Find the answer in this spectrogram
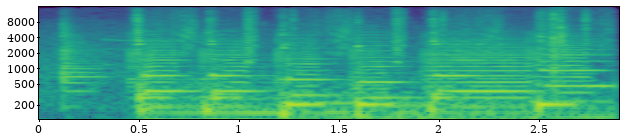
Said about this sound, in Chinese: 我们必须查查哪一座山有夹夹蚌壳呢？夹夹蚌壳的声音是这样的。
